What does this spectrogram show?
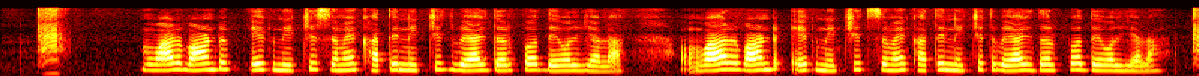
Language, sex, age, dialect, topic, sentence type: Bhojpuri, female, 31-35, Western, banking, statement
